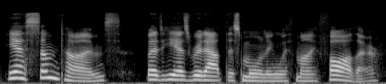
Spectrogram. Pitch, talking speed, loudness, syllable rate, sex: 195 Hz, 185 wpm, -17 LUFS, 4.8 syllables/s, female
